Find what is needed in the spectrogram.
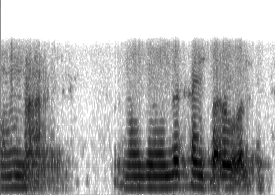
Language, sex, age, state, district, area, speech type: Odia, female, 45-60, Odisha, Angul, rural, conversation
